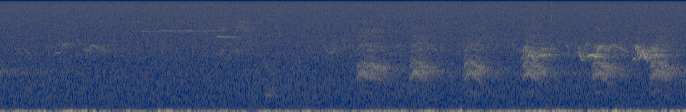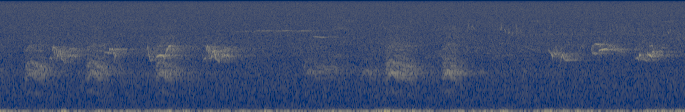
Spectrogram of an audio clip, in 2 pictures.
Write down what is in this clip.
American Robin, Black-throated Green Warbler, American Crow, Chimney Swift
